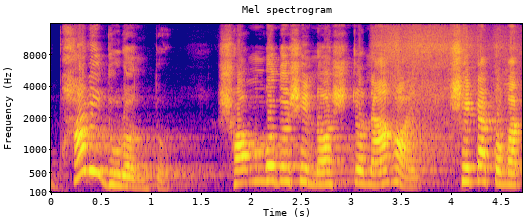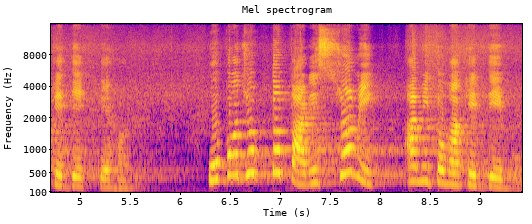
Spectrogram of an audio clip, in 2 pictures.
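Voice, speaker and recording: A woman's voice: high voice, fairly bright tone, full character voice. Echoey, firm old merchant man, voiced by a woman. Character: well-fed rich merchant man in his sixties, firm. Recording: echoey room with long reverb.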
